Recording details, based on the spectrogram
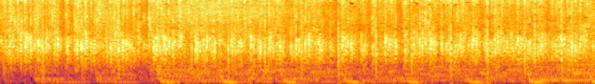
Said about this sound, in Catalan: Un aplaudiment.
